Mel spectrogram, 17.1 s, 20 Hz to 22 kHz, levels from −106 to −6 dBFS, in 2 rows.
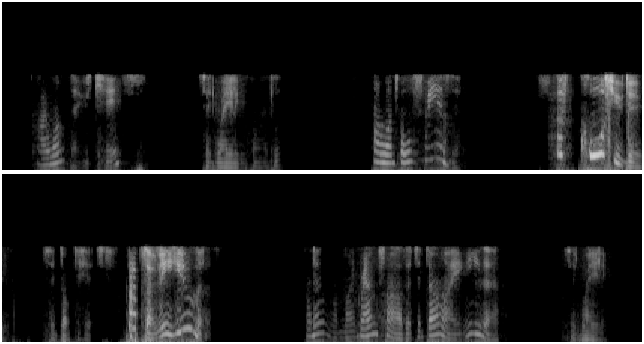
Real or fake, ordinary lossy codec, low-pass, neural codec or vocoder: real; AAC, 32 kbps; 3.6 kHz; none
